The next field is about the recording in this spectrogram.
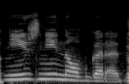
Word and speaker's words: Nizhny Novgorod: Nizhny Novgorod. – Wait, say this one again. – Nizhny Novgorod. – Nizhny Novgorod. – Yes. – Okay, tell me about Nizhny Novgorod.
